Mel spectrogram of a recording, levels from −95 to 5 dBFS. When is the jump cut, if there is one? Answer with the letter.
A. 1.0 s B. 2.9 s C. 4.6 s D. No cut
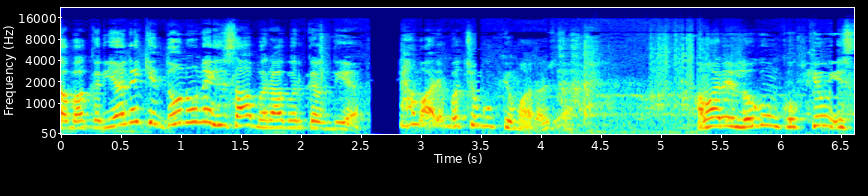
B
